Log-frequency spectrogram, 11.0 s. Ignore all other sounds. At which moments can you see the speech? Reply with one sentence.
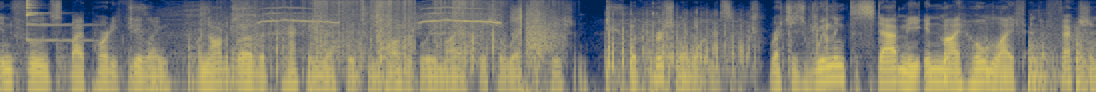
The speech can be heard from 0.0 to 10.9 s.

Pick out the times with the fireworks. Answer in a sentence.
The fireworks can be heard from 1.8 to 7.6 s.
